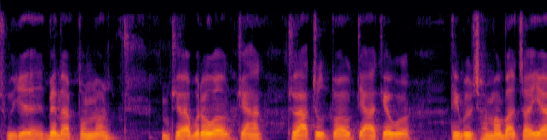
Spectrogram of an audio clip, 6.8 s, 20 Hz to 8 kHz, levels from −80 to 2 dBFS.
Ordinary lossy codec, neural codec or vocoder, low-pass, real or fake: none; autoencoder, 22.05 kHz, a latent of 192 numbers a frame, VITS, trained on one speaker; 7.2 kHz; fake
